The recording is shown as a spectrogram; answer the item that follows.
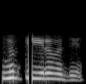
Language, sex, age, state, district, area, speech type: Tamil, female, 18-30, Tamil Nadu, Kallakurichi, rural, conversation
